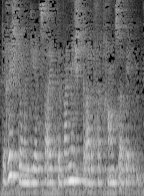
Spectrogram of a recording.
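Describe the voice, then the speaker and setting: A woman reading a first-person children's story aloud in a steady, plain voice. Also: mid-range voice, brisk. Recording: very echoey room.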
